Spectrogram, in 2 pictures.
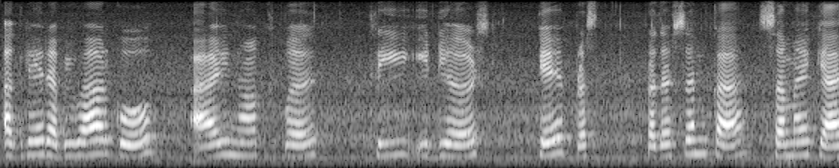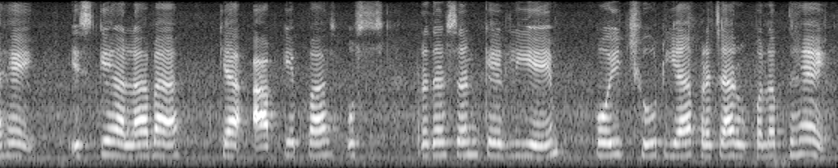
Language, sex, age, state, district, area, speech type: Hindi, female, 45-60, Madhya Pradesh, Chhindwara, rural, read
